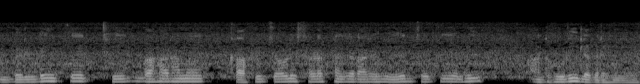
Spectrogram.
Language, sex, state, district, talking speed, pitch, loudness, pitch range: Hindi, male, Bihar, East Champaran, 185 wpm, 125 Hz, -31 LUFS, 115-135 Hz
